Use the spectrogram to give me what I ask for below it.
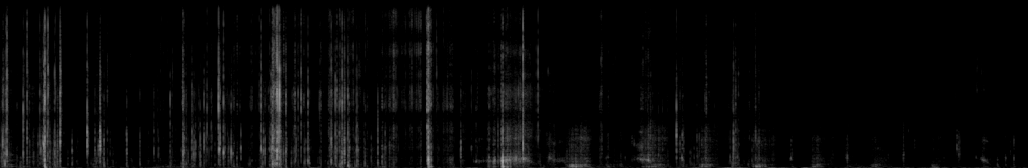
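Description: Crunching and chewing as someone eats a cookie whose expiry date they were unsure of: many crisp bites and crackles, busier and louder at first, then quieter, softer chewing toward the end.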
